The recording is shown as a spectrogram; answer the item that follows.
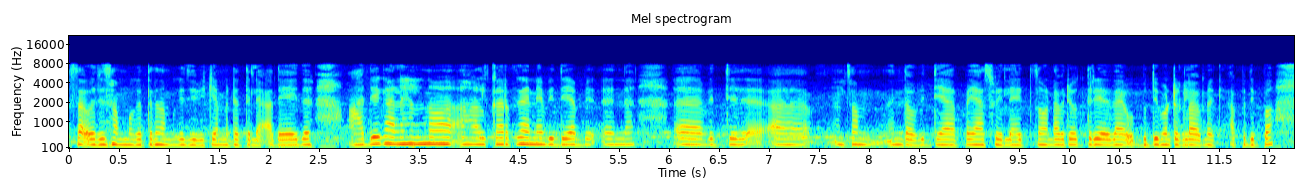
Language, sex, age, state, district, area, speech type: Malayalam, female, 18-30, Kerala, Idukki, rural, spontaneous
